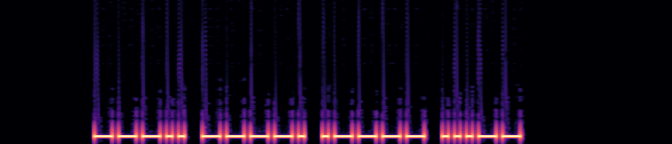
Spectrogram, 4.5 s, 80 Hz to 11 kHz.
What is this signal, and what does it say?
Morse code, heard as a keyed tone, about 29 wpm, 700 Hz. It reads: 8913
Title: Numbers - 4-Digit 30wpm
